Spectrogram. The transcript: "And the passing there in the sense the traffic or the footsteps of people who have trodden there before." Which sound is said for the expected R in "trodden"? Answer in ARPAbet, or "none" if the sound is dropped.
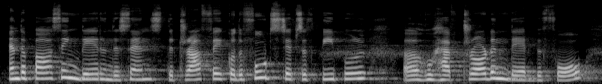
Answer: R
